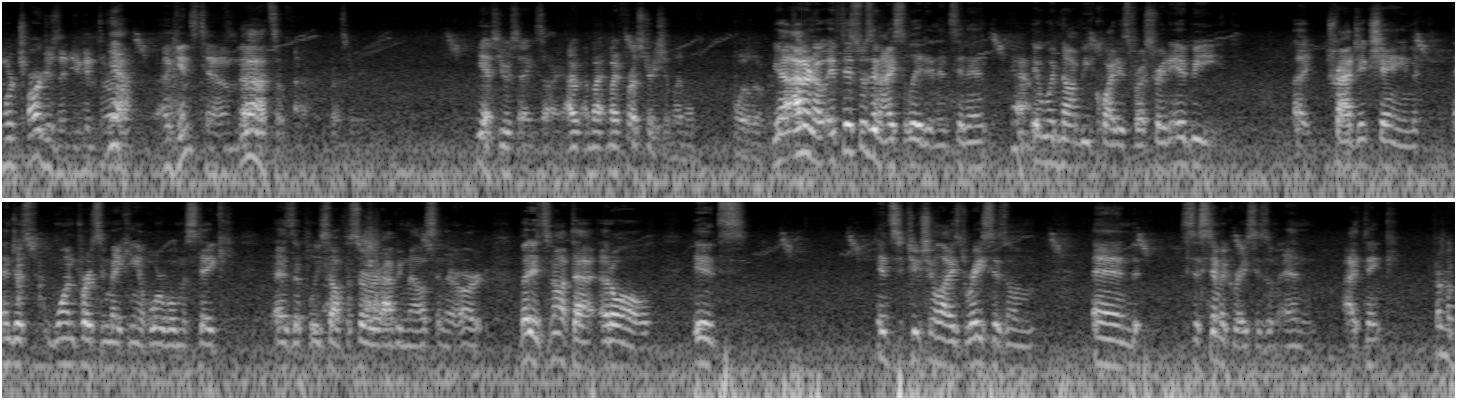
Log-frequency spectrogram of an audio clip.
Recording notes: We're also still outside so we apologize for any sketchy audio.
